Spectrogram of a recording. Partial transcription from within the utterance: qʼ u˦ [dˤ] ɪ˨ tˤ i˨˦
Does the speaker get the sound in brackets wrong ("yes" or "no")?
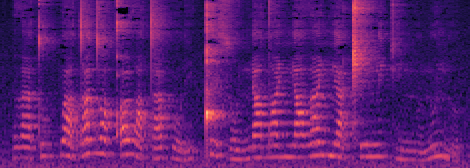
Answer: yes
